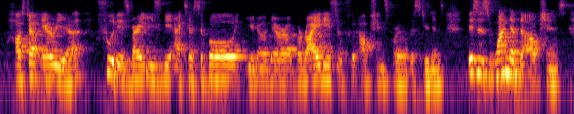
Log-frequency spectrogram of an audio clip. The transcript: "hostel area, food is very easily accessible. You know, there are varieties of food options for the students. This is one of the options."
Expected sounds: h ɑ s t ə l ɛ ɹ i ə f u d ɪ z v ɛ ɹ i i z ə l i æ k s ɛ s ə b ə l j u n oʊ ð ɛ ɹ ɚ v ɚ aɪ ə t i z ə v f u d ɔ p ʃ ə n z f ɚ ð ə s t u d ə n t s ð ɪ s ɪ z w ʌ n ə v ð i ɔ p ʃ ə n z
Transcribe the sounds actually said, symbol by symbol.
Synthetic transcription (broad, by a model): h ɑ s t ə l ɛ ɹ i ə f u d ɪ z v ɛ ɹ i i z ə l i æ k s ɛ s ə b ə l j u n oʊ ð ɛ ɹ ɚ v ɚ aɪ ə t i z ə v f u d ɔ p ʃ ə n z f ɚ ð ə s t u d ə n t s ð ɪ s ɪ z w ʌ n ə v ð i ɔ p ʃ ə n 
